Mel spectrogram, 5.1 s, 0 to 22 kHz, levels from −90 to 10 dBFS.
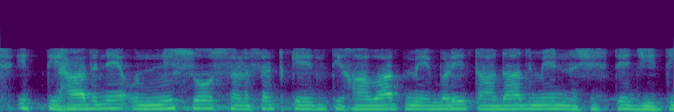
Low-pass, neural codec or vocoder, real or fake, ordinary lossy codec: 3.6 kHz; none; real; none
